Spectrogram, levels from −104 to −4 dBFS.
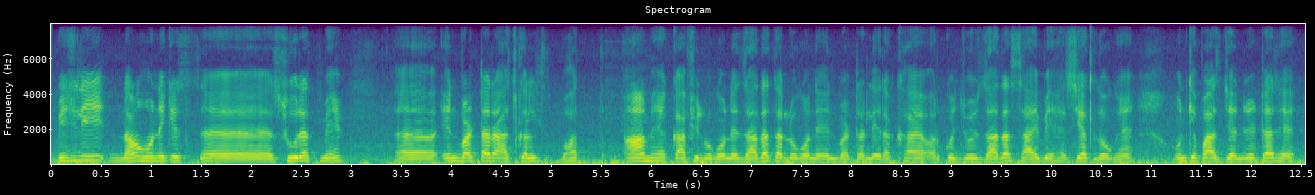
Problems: constant background noise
